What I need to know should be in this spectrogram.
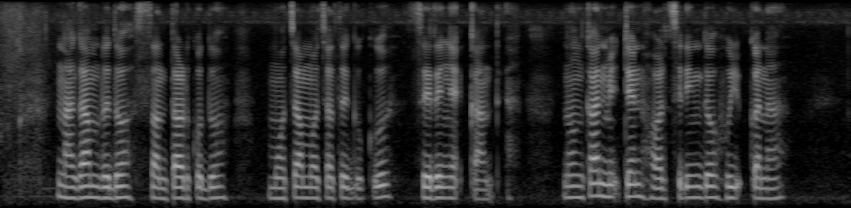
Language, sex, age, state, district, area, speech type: Santali, male, 18-30, West Bengal, Purba Bardhaman, rural, spontaneous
